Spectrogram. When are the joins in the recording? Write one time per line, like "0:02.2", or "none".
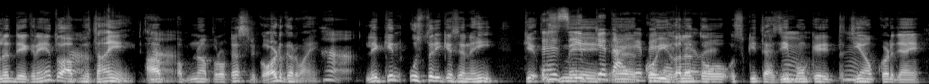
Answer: none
